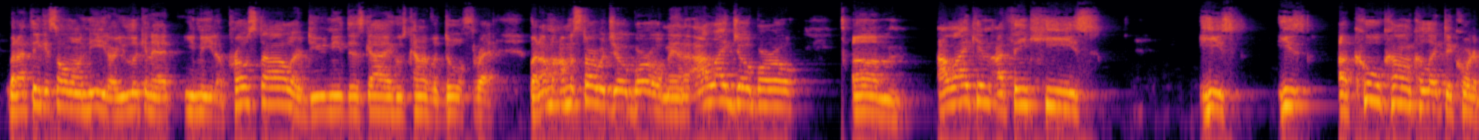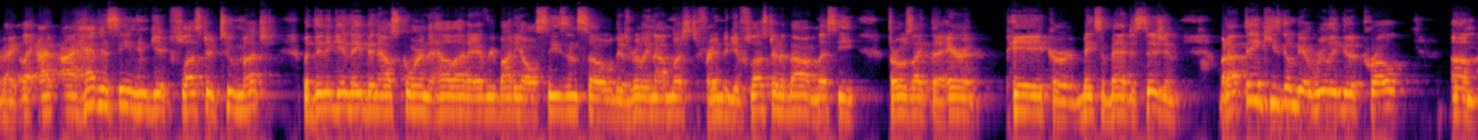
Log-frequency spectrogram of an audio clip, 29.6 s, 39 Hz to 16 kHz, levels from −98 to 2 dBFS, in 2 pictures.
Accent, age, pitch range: American, 30-49, 125-160 Hz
